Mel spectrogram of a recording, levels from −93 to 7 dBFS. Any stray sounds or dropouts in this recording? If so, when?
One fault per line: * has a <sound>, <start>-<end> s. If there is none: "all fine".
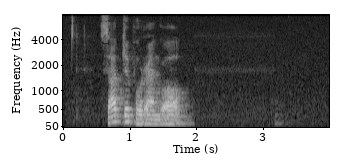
all fine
